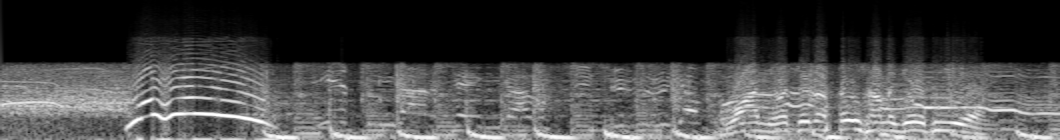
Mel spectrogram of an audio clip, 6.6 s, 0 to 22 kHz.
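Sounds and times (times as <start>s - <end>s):
noisy audience screaming on request: 0.0s - 1.8s
loud drawn-out scream: 0.8s - 1.8s
speech: 0.8s - 1.9s, 4.5s - 6.3s
steady thumping beats: 1.6s - 6.6s.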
